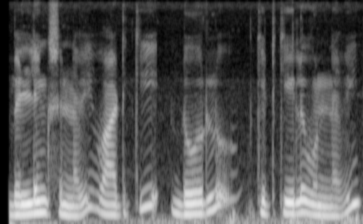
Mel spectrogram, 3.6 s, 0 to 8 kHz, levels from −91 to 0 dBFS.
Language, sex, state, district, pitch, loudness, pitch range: Telugu, male, Telangana, Mahabubabad, 150 Hz, -15 LUFS, 135-165 Hz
